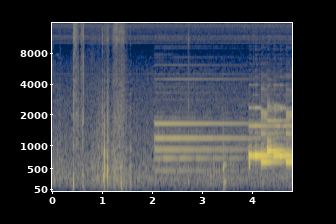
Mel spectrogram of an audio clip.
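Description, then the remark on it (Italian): A few handling clicks and taps, then an electronic device that can read, write, and has a music editor, clock and calculator is switched on: a steady synthetic chord hums, followed by a brief, louder series of rising beeping notes, with no talking. “Ecco, la la la la la la ci fa questo suono qua, ecco,”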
